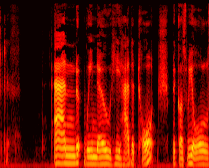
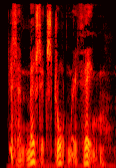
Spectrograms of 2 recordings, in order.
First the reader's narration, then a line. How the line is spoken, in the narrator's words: muttered Colonel Easterbrook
